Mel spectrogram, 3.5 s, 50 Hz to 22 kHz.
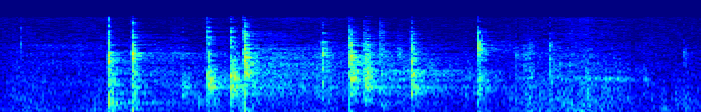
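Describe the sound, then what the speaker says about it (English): A ratchet socket wrench with a 3-inch extension and a 7/8 socket clicks in quick uneven bursts as it tightens bolts on a Jeep JL aluminum rear bumper, close and crisp, with no talking. "use a 7/8 socket with a 3-inch extension"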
